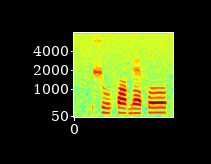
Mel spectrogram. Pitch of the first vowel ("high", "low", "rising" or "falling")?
low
